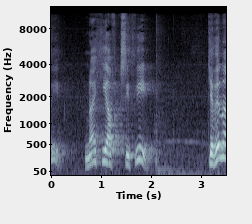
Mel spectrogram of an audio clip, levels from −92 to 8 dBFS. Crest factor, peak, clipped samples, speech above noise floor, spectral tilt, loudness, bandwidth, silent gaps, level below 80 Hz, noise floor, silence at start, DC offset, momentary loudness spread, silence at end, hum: 16 dB; -6 dBFS; under 0.1%; 30 dB; -5 dB/octave; -20 LUFS; 11 kHz; none; -54 dBFS; -48 dBFS; 0 s; under 0.1%; 21 LU; 0 s; none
